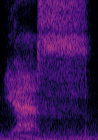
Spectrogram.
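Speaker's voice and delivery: a whispered yes of triumph; quiet fist-pump yes; excited whisper. Retold or imitated. Told his unit is deploying, a thrilled whispered yes.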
